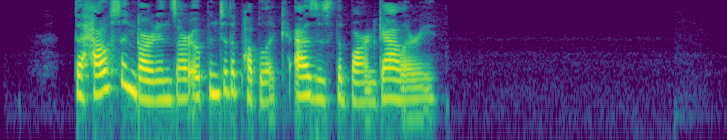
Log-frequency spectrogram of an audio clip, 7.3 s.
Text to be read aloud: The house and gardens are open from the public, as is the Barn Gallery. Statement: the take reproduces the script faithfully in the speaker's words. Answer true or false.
false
